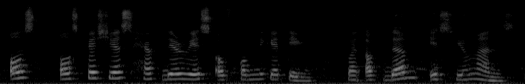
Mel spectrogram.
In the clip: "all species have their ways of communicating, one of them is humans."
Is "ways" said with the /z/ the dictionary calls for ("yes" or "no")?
no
